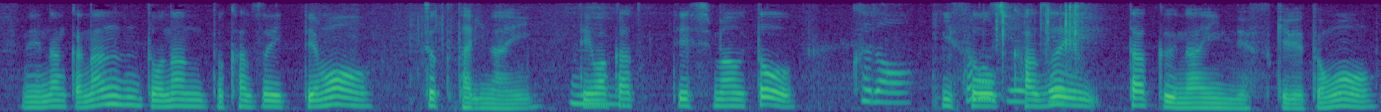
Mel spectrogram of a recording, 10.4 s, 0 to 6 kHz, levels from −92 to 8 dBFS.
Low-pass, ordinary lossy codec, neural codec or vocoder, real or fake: 5.4 kHz; none; none; real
